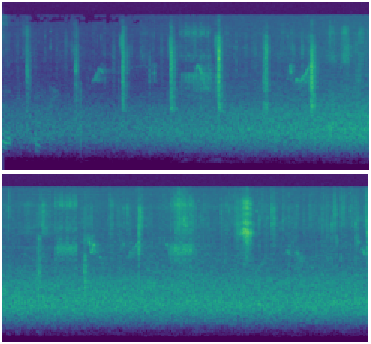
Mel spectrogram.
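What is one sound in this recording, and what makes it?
A horse's hooves thud softly on sand in a steady trot.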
